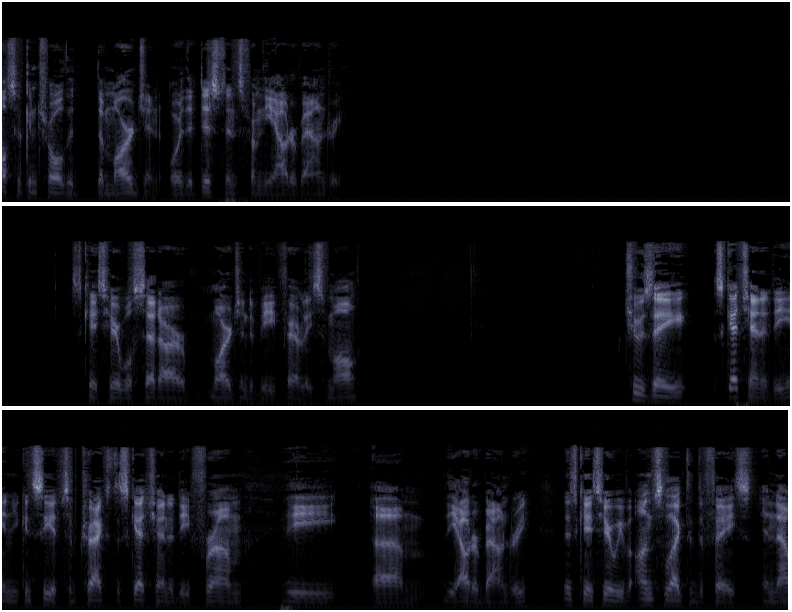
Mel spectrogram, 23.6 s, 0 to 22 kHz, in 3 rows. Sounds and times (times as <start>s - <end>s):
Speech: 0.0s - 3.5s, 8.6s - 11.5s, 14.1s - 23.6s.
